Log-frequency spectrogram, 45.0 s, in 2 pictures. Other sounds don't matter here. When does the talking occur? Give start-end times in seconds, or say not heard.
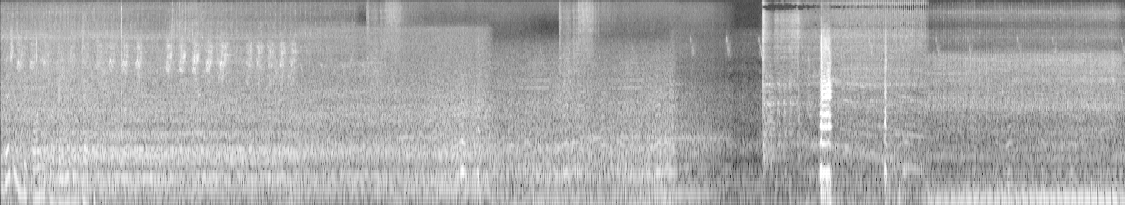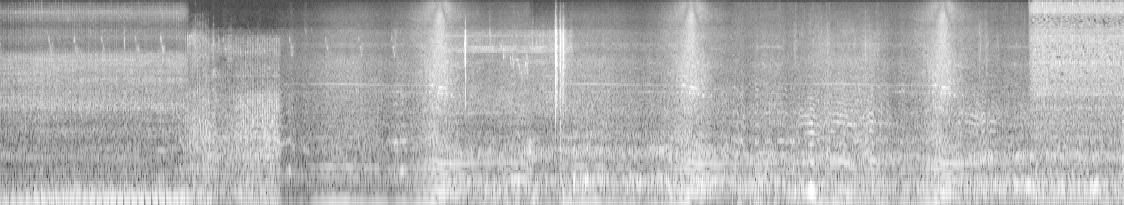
0.0-1.9.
